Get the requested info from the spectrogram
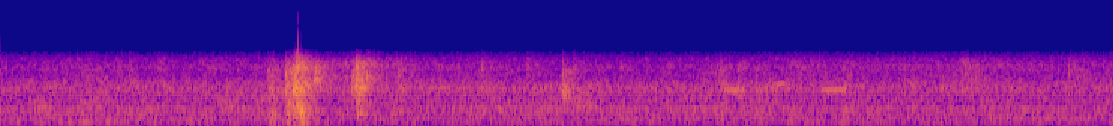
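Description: Corded desk telephone handset lifted off its cradle with two sharp knocks about two seconds in, then a smaller click and a few short, faint beeps. A steady background hum runs throughout.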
